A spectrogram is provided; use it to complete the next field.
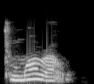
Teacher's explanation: Kalian bisa dengar bahwa huruf vokal O yang ada di kata tomorrow aku panjangkan dan aku lebih ucapkan dengan jelas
